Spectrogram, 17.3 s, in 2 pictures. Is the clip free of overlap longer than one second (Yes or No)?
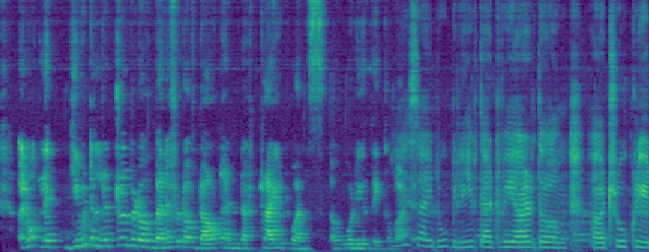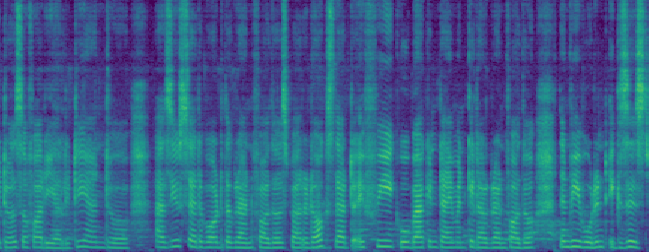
Yes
